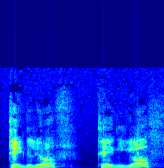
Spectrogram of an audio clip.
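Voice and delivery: loud, high repeated calls; calling out. A narrator's reading. Narrator stumbling in fog keeps calling, loud. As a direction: shout his name, rising. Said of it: "rief ich".

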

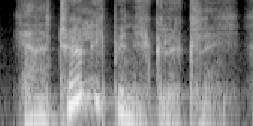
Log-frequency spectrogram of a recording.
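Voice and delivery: plain reading voice

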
